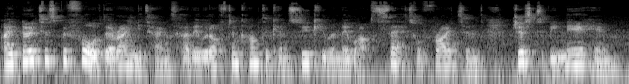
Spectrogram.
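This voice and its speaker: Low-voiced, expressive woman storyteller. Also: fairly quick. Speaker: teacher reading a story aloud. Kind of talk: expressive children's storybook narration. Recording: echoey room, faint background noise.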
